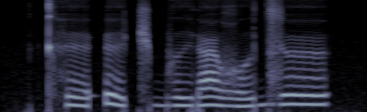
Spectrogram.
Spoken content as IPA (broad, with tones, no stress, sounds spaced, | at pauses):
kʰ ɛ˨˩˦ ʔ ɛ˨˩˦ t͡ʃ b ə˨ ɪ̯ ɾ a˦˨ ʁʷ ɯ˩˥ d͡z œ˥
